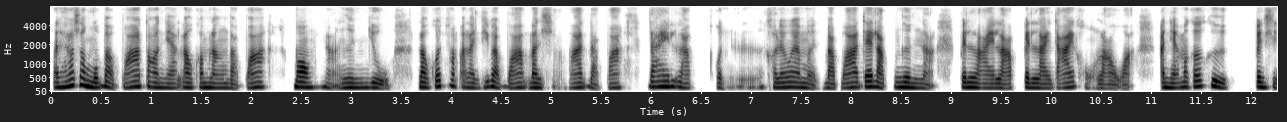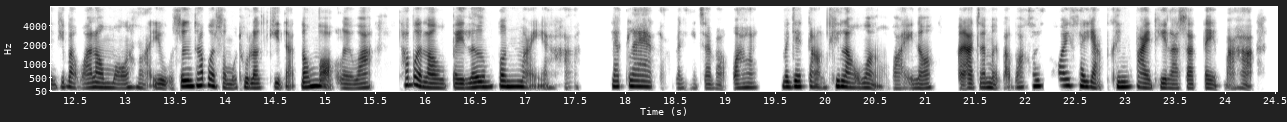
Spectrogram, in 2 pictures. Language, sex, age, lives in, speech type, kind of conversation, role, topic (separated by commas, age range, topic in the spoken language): Thai, female, 30-34, Thailand, conversation, advice, advisor, ฉันจะลดความลังเลและสร้างความมั่นใจเพื่อลงมือทำต่อไปได้อย่างไร?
